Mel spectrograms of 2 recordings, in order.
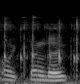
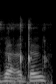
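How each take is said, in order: First: Sharp, higher rebuke; sharp scolding to the ponies. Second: Said in the usual way. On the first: Shown as a demonstration. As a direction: pull them up sharply. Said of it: "see me tone of voice then?". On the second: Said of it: "All I said was".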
